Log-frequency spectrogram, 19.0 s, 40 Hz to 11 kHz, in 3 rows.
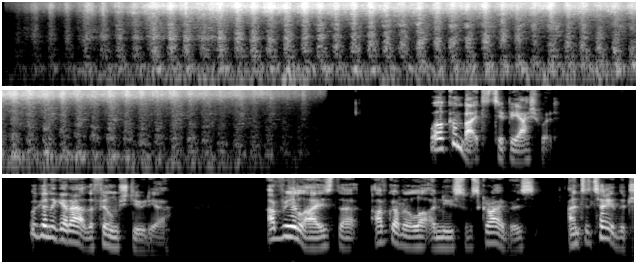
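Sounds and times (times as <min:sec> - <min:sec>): engine running: 0:00.1 - 0:09.6.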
